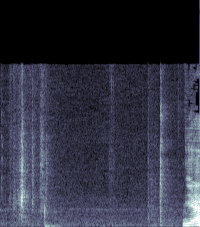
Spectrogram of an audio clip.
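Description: Tarot cards being handled and laid down: a few short, light clicks as the cards are drawn from the deck and placed, with a quiet gap in the middle.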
